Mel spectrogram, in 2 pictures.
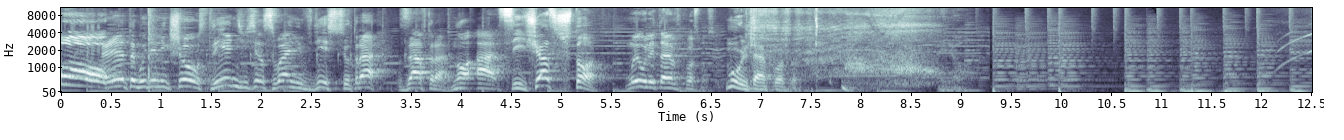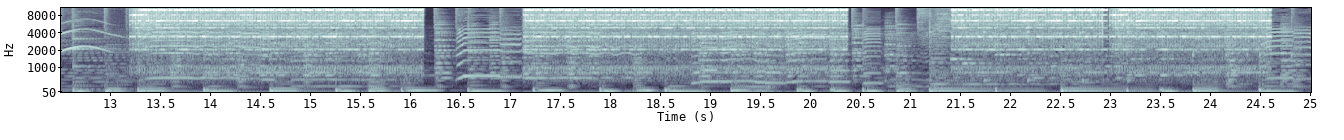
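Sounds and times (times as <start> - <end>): alarm clock bell ringing: 13.2 - 16.2, 17.2 - 20.4, 21.4 - 24.7
upbeat theme jingle: 13.2 - 16.2, 17.2 - 20.5, 21.3 - 25.0.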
